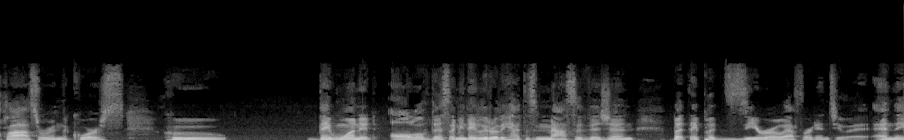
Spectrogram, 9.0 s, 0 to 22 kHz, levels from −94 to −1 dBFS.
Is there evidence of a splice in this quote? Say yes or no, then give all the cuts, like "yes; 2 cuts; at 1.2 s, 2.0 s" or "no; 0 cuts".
no; 0 cuts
